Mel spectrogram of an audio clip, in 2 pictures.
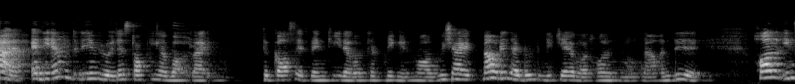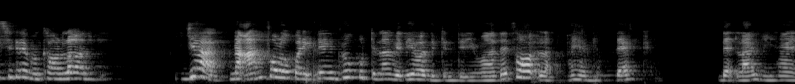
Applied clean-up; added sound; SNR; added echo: neural mask model DeepFilterNet 3.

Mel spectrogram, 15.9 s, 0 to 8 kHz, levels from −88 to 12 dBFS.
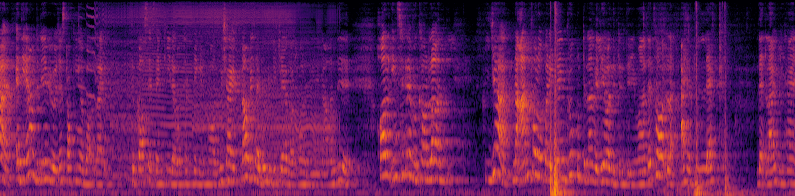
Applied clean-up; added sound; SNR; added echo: none; Slam; 7 dB; reverberation time 1.3 s.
